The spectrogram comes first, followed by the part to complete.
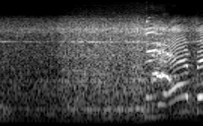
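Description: Vacuum cleaner running with a steady motor hum.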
